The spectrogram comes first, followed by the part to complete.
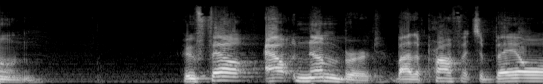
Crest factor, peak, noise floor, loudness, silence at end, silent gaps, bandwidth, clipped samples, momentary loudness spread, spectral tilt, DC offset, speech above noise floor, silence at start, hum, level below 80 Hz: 12 dB; 0 dBFS; -52 dBFS; -13 LUFS; 0 s; none; 16 kHz; under 0.1%; 11 LU; -5.5 dB/octave; under 0.1%; 40 dB; 0 s; none; -60 dBFS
